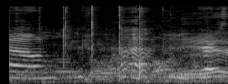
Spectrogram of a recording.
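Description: A voice, with a few sharp hand claps about a third of a second apart.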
